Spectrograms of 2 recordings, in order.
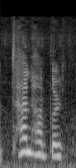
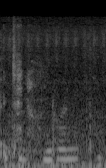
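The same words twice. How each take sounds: First: Said in the usual way. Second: Barely audible, voiceless whisper; whispered aside. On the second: Real, not acted. Vlogger repeats her own odd phrase to herself, whispered. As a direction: whisper it under your breath.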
